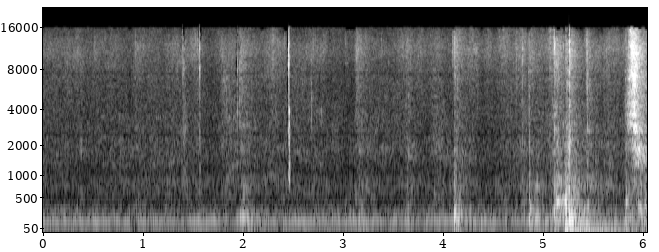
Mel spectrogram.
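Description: Jiu-jitsu grapplers' feet and bodies thudding and scuffing on a training mat. There are dull thumps about two and four seconds in, then a louder run of thumps near the end as one is taken down to the mat. A steady low hum runs underneath.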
